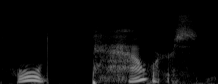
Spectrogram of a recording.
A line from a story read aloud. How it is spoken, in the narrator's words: Baz murmured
